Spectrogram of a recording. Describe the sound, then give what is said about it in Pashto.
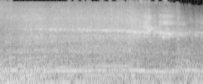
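Engine-like roar from an electric Dodge Charger, a synthetic motor sound standing in for a powerful combustion engine as it revs. The roar stays loud and steady, with a brighter high whine toward the end. “او تر ډیره شاید د انجن په څیر امي، خو په کومه وسیله چې د داج چارجر دا موټر چلیږي هغه د لوړ غاک او خاصه په خوانی قوي انجن نه دی.”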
